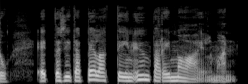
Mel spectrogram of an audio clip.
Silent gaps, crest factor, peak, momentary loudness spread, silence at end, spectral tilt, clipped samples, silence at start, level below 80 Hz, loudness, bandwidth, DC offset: none; 16 dB; -2 dBFS; 8 LU; 0.15 s; -7 dB/octave; under 0.1%; 0 s; -66 dBFS; -19 LUFS; 16.5 kHz; under 0.1%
